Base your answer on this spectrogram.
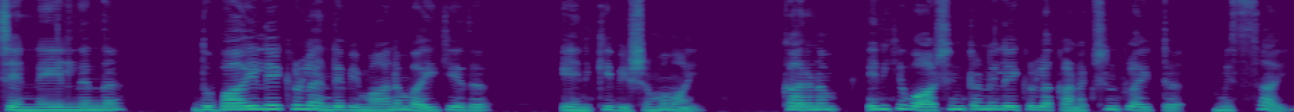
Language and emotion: Malayalam, sad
